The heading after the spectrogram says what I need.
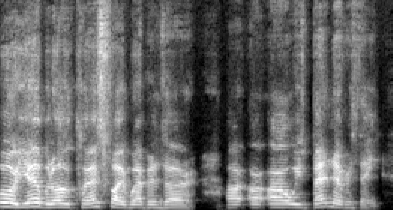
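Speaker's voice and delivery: scornful, derisive put-on nitpicking critic voice. Retelling a friend imitating people who complain: mocking imitation of someone. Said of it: "He imitates".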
